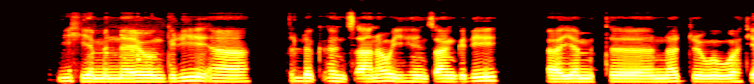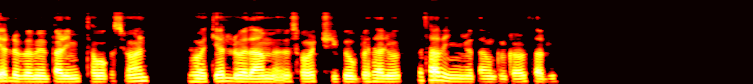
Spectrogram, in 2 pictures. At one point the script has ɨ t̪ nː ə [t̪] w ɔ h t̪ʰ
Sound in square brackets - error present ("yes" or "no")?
yes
